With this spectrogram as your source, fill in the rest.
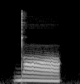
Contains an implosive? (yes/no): no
